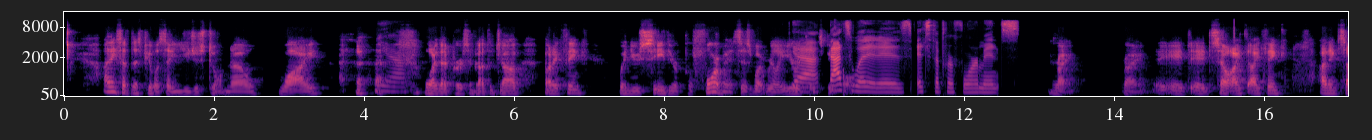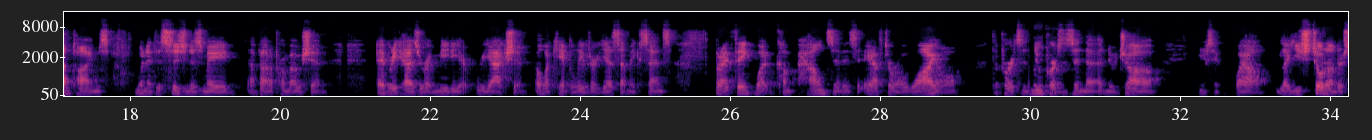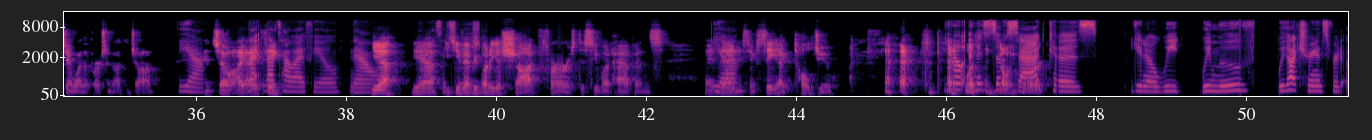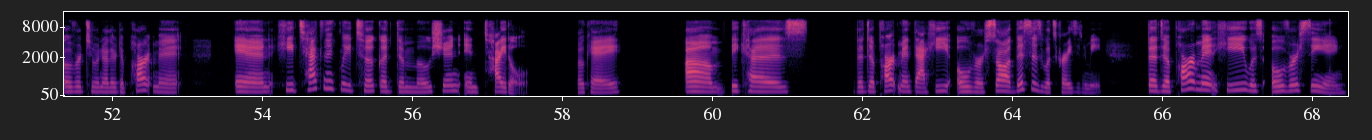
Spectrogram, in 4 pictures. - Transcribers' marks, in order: chuckle; other background noise; chuckle; laughing while speaking: "that it wasn't going"
- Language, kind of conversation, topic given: English, unstructured, Why do you think some people seem to succeed without playing by the rules?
